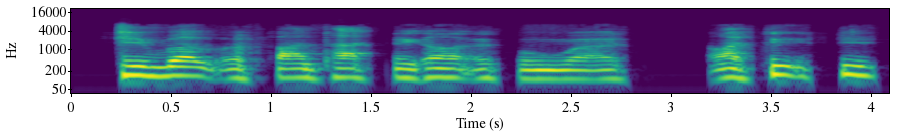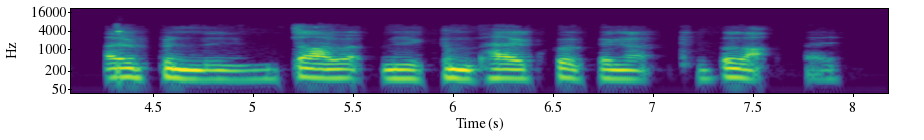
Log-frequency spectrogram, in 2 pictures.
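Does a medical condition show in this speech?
Yes: cerebral palsy; wheelchair.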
